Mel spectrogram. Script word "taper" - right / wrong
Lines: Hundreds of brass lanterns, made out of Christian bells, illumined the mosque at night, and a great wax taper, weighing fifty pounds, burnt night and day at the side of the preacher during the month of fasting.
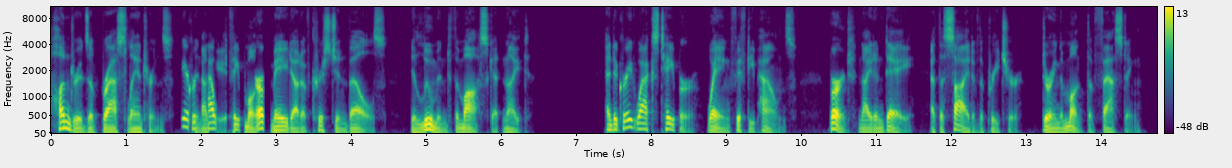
right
